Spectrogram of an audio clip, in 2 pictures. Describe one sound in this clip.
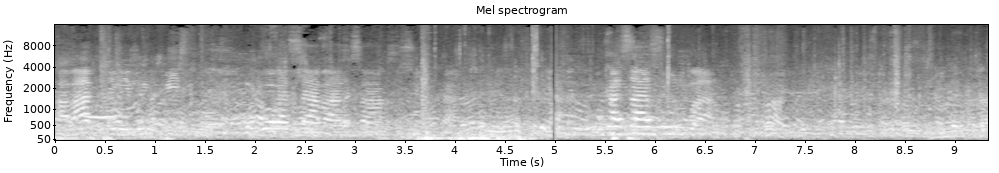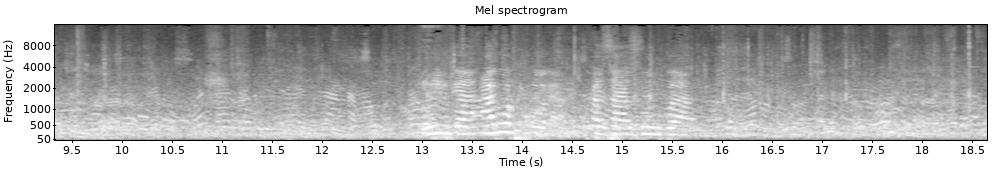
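A crowd of men and women murmurs and talks quietly outdoors.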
